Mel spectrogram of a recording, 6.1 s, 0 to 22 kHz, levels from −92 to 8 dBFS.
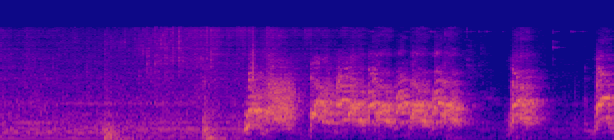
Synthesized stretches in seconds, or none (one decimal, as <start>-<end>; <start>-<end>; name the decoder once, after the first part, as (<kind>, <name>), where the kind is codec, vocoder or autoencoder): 0.0-0.6 (codec, SNAC); 1.9-3.7

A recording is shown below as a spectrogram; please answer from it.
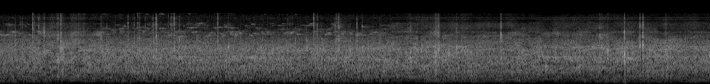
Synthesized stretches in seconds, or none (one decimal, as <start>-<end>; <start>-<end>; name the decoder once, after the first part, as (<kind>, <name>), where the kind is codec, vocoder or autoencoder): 0.4-1.0 (codec, SNAC); 3.9-7.1

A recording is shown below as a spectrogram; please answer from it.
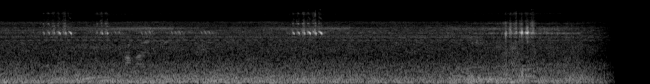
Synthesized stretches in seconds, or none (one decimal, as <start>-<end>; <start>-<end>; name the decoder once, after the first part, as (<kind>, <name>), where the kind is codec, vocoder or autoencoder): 4.7-5.8 (codec, SNAC)

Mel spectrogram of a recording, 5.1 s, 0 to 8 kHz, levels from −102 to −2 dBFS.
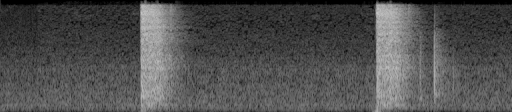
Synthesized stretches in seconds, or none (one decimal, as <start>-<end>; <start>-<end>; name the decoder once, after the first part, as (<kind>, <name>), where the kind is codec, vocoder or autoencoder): none

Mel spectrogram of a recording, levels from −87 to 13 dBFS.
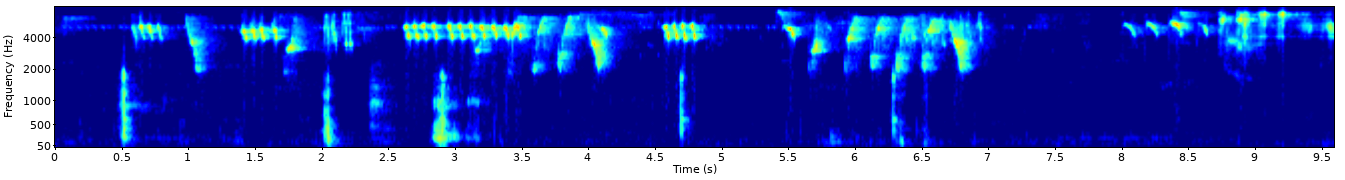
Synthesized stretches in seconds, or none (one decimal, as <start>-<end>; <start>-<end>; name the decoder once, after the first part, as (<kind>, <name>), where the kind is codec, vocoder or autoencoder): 8.9-9.6 (codec, SNAC)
